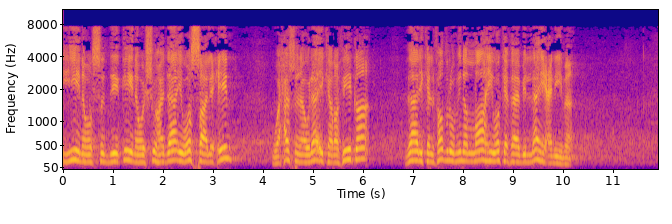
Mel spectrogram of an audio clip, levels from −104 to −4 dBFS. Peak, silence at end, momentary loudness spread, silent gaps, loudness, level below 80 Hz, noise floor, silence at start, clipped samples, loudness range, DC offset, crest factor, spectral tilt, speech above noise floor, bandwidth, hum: -4 dBFS; 0 s; 7 LU; none; -19 LUFS; -56 dBFS; -43 dBFS; 0 s; under 0.1%; 2 LU; under 0.1%; 16 dB; -4 dB/octave; 24 dB; 8 kHz; none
